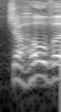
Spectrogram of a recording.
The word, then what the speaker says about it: Jehovah: He says, YHWH, that tetragrammaton, or Yahweh, it's sometimes pronounced. Jehovah is another way to pronounce it.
